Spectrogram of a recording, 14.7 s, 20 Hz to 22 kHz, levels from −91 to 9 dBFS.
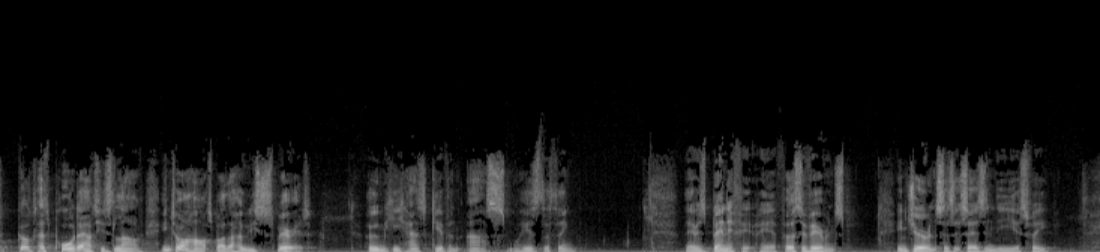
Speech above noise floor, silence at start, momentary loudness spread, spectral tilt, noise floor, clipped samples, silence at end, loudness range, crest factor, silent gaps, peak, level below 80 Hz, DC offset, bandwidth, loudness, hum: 24 dB; 0 s; 14 LU; -6 dB/octave; -51 dBFS; under 0.1%; 0 s; 7 LU; 20 dB; none; -8 dBFS; -44 dBFS; under 0.1%; 9.8 kHz; -28 LUFS; none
